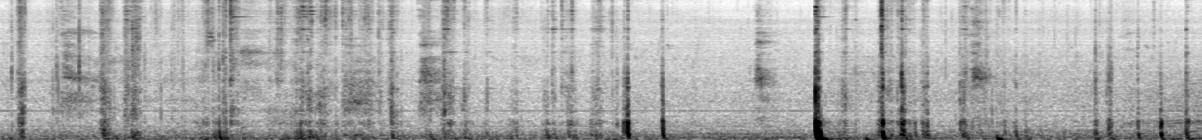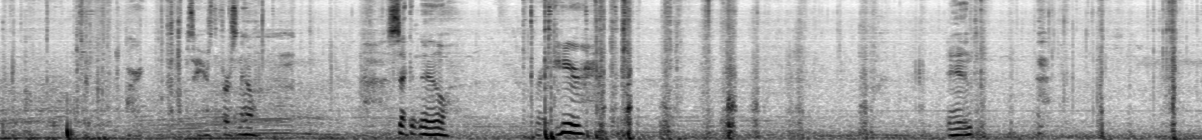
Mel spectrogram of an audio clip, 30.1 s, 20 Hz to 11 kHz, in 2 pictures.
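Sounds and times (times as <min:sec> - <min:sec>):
hand tool scraping on shingles: 0:01.2 - 0:08.0, 0:21.8 - 0:30.0.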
